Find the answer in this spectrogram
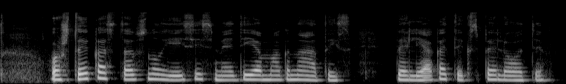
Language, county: Lithuanian, Klaipėda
